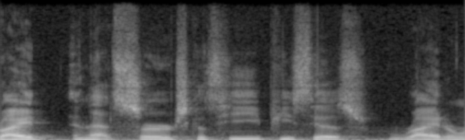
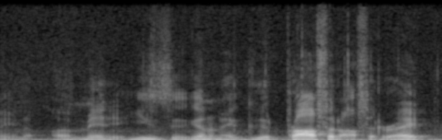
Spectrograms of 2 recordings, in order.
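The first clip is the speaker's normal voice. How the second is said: ordinary talk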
